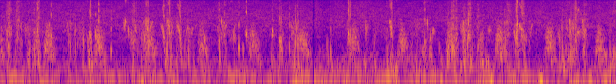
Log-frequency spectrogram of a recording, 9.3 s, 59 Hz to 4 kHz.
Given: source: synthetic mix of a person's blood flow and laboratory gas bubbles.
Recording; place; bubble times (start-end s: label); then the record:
Doppler ultrasound of blood flow; subclavian vein
0.05-0.80 s: bubbles
0.95-1.54 s: bubbles
1.62-1.70 s: bubbles
1.83-2.29 s: bubbles
2.40-2.92 s: bubbles
2.96-3.10 s: bubbles
3.24-3.79 s: bubbles
4.05-4.58 s: bubbles
4.86-5.00 s: bubbles
5.17-5.29 s: bubbles
5.44-5.54 s: bubbles
5.58-5.66 s: bubbles
5.75-5.93 s: bubbles
6.13-7.38 s: bubbles
7.48-7.99 s: bubbles
8.22-8.83 s: bubbles
8.95-9.26 s: bubbles
From the record:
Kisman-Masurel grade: 342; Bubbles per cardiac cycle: rolling drumbeat, 9 or more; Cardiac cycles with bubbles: 100%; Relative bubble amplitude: moderate (0.250 to 0.450); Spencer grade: 3 (all of the cardiac periods contain showers or single bubble signals, but not dominating or overriding the cardiac motion signals); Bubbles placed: anywhere in the cardiac cycle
